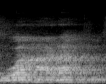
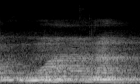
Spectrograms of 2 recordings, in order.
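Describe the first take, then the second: First: The first syllable is spoken orally, without nasality. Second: The first syllable is spoken with nasal resonance. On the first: The speaker calls it wrong. "no es guara" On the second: The speaker calls it right. "sino muana"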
